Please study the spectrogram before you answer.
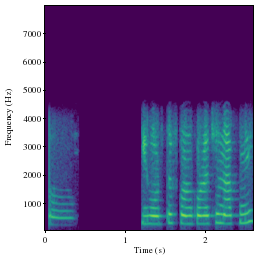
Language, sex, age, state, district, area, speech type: Bengali, female, 18-30, West Bengal, Birbhum, urban, conversation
